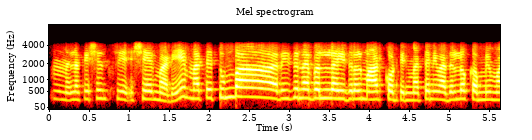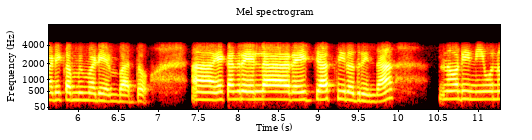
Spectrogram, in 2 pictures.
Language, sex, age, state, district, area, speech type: Kannada, female, 45-60, Karnataka, Hassan, urban, conversation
